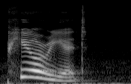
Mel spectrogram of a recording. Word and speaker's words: period: It is period. നമ്മൾ പറയുന്ന പോലെ പീരീഡ് എന്നല്ല. It is period. That is the correct way to pronounce period.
